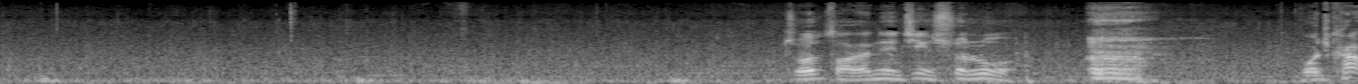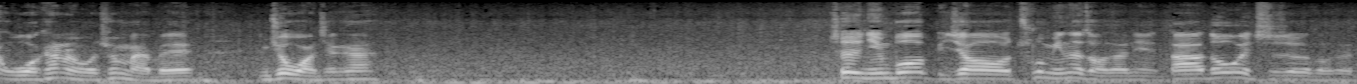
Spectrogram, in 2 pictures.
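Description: Heavy rain patters steadily on a car windshield.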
